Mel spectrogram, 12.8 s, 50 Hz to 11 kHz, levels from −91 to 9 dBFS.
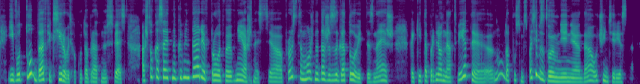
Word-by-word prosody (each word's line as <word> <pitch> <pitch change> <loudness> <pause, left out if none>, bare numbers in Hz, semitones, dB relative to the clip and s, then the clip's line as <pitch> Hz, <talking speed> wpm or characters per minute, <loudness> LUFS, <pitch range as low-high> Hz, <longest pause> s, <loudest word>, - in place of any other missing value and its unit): И 215 - +1
вот 220 +2 +1
тут, 420 - +6
да, 205 +4 +6
фиксировать 230 - +1
какую-то 145 +1 -8
обратную 150 -1 -5
связь. - - -2 0.3
А - - 0
что 335 - -2
касательно 310 -2 +2
комментариев 310 -1 +3
про 205 -1 +3
твою 190 -2 +1
внешность, 180 -8 -3
э, 160 -2 -3
просто 320 0 -1
можно 250 0 +1
даже 230 -3 0
заготовить, 205 -6 +1
ты 150 - -5
знаешь, 180 +6 -4 0.3
какие-то 185 +3 -4
определенные 200 -3 -1
ответы, 315 - 0
э. 140 -3 -4
Ну, 395 - -4
допустим: 200 - -6
"Спасибо 290 - +3
за 240 - +1
твое 180 -3 +4
мнение",- 155 -2 +1
да,- 165 +7 -3
"Очень 195 +1 -3
интересно",- 145 -2 -7
200 Hz, 165 wpm, -19 LUFS, 160-250 Hz, 0.3 s, тут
